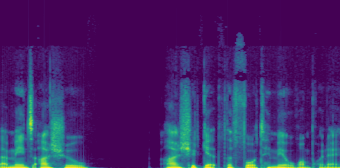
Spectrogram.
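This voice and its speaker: A man speaks at a moderate pace in a very deep, low pitch with a dark, mellow, somewhat breathy tone. The recording is very clean with a silent background and a dry, close sound with no echo. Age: 20s. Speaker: podcast host and photographer. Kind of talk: casual chat.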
